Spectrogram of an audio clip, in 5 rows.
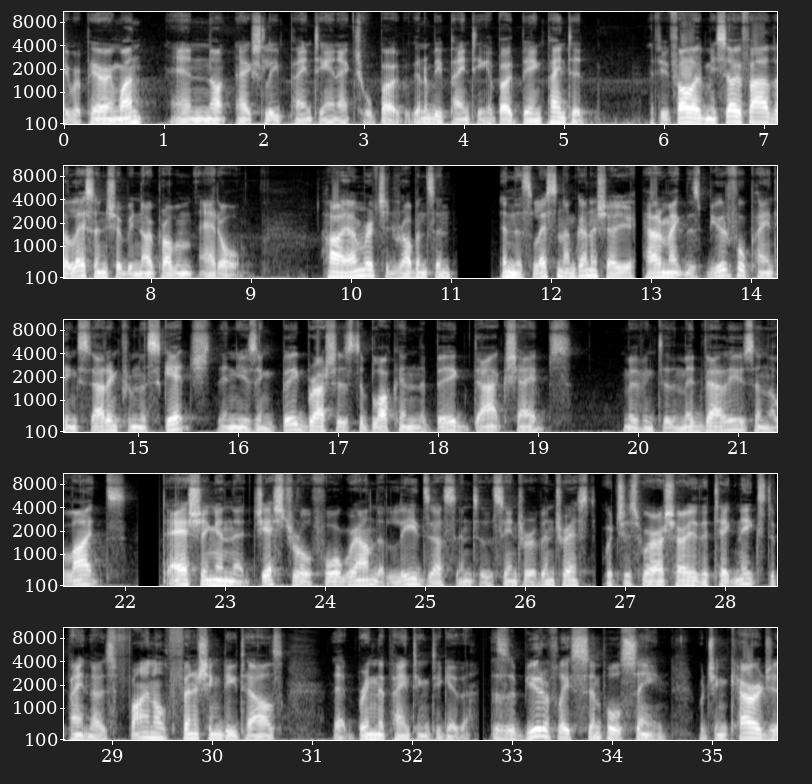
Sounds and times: Speech: 0.0 - 9.0, 9.7 - 35.6.

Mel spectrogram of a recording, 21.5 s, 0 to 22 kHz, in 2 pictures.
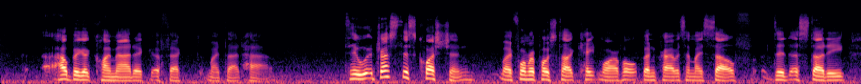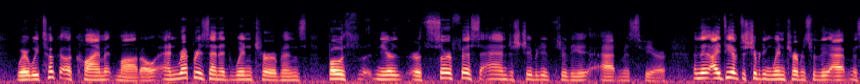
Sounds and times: Speech: 0.3 - 3.5, 4.3 - 21.5.

